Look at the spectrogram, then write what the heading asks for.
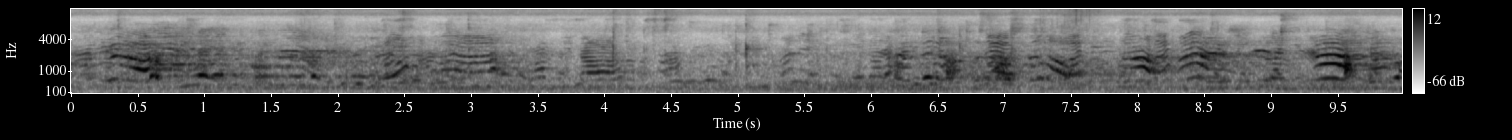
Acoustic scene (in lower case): residential area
